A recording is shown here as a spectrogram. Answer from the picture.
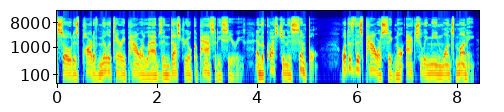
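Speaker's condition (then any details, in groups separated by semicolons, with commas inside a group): No condition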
